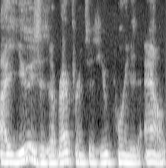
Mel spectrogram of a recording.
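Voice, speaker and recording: With an American accent, a man speaks at a moderate pace and medium pitch, his dark, mellow tone somewhat breathy and his intonation monotone and flat. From US, New York City. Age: 70s. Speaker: documentary filmmaker. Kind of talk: interview. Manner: halting.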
